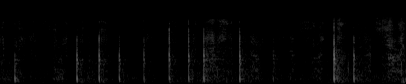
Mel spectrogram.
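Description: Chalk writing on a blackboard: a faint, irregular series of short taps and scrapes as each symbol is written.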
